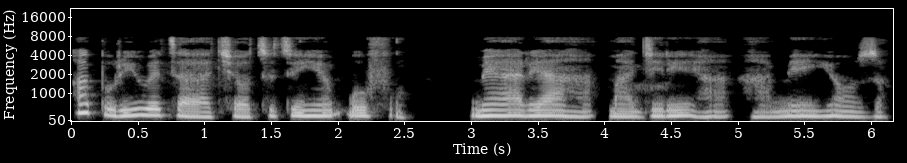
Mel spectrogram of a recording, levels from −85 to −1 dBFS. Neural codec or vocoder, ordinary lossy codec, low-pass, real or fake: none; none; none; real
